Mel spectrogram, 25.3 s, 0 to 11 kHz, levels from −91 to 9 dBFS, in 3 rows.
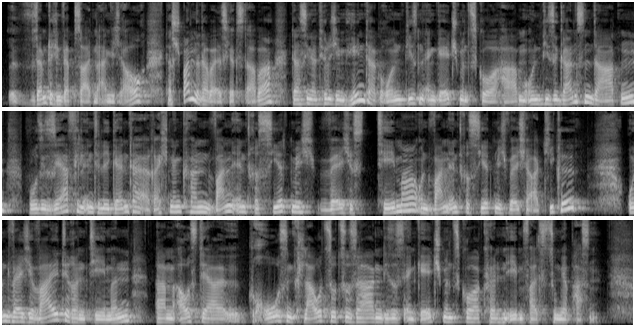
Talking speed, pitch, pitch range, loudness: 140 wpm, 130 Hz, 115-150 Hz, -19 LUFS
